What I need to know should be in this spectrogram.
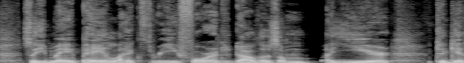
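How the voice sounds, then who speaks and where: A man's voice with vocal fry. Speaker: voice actor. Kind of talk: casual tutorial vlog. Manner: casual, with fillers.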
